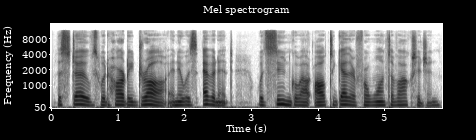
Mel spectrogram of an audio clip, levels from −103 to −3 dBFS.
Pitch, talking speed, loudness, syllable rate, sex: 145 Hz, 185 wpm, -17 LUFS, 5.2 syllables/s, female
